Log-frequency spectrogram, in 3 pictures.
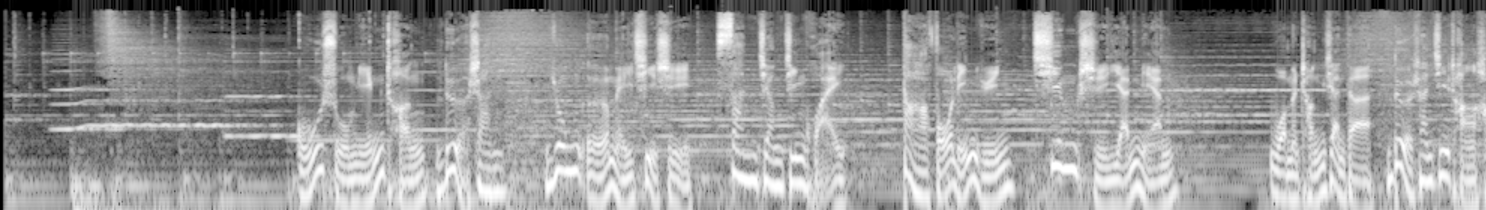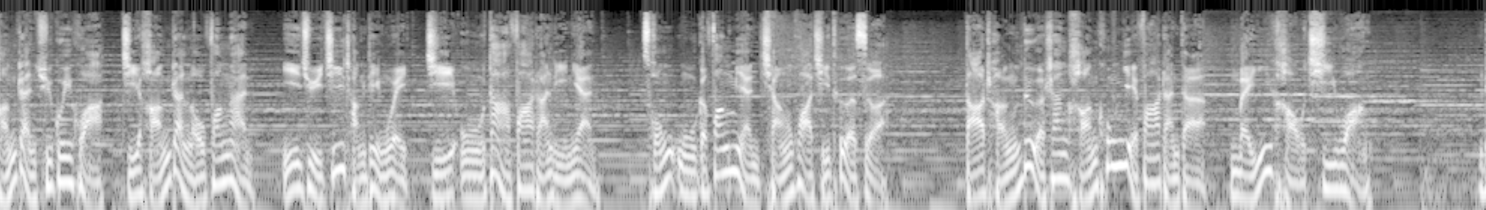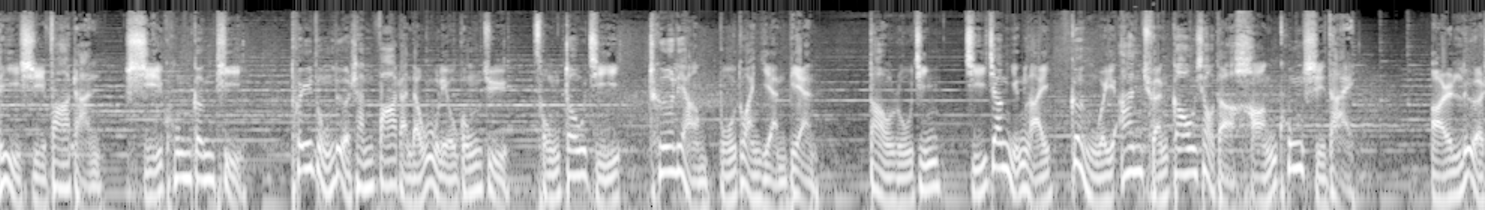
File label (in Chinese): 多媒体 项目规划 规划设计, 男国; 乐山规划设计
